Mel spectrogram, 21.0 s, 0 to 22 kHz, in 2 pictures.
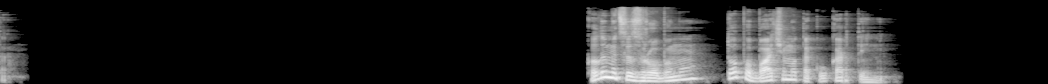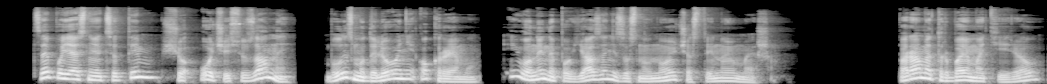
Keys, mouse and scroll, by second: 1.3 Tab, 3.1 click, 4.2 click, 6.3 shift+click, 6.4 shift+click, 8.4 g, 11.9 middle click.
